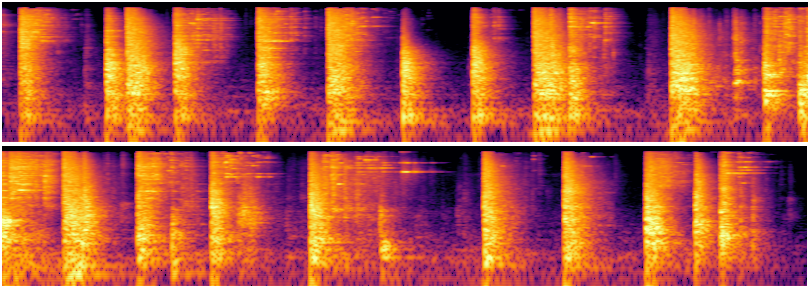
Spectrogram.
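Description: Glass shatters again and again: many sharp, crashing bursts of breaking glass follow one another in a steady, uneven rhythm. Each smash is loud and bright with a quick decay, and no voices are heard.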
